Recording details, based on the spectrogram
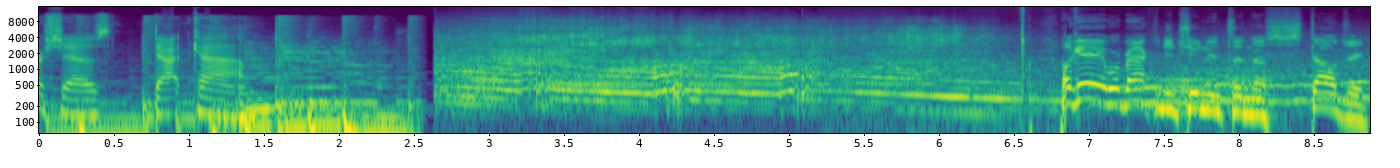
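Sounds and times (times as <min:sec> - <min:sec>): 
speech: 0:00.0 - 0:01.7, 0:06.8 - 0:08.8
Porsche GT3 race car engine revving through gear shifts: 0:02.6 - 0:08.8.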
